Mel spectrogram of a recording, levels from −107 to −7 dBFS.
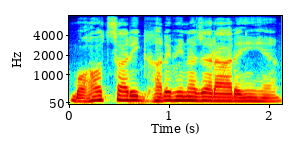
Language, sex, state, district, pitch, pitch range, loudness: Hindi, male, Bihar, Patna, 125 Hz, 115-140 Hz, -11 LUFS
